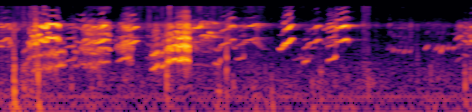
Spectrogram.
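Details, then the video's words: Rainbow lorikeets at close range while feeding, a busy tangle of shrill chattering and rising screech notes packed together, easing off toward the end. "Rainbow LORIKEETS CLOSE-UP FEEDING"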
